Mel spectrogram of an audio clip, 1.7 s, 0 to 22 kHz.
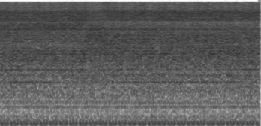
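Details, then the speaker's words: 2006 Toyota Sienna 3.3L V6 at idle right after a DIY replacement; it previously would not start and now the starter works. Steady, even idle with smooth low pulses and no knocks or misses. Normal idle. "well the starter works doesn't it not worked before"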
